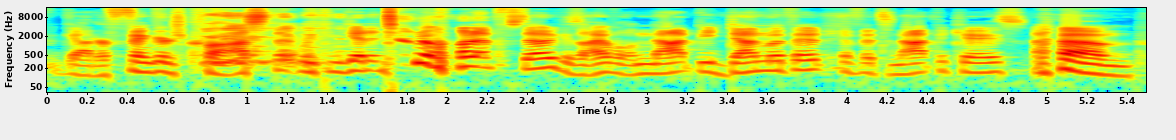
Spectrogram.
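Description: Energetic man ranting on a podcast. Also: on the high side, a little fast. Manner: energetic, ranting, laughs often. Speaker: podcast host. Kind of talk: casual podcast chat. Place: home.

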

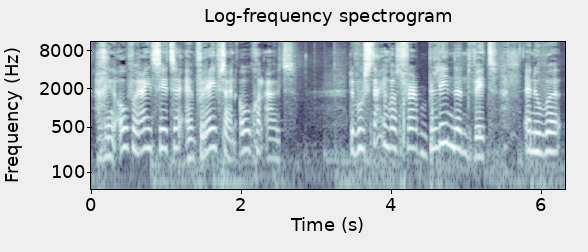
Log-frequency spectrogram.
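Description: A woman's voice: medium pitch, a little hiss or hum. A woman narrating a storybook expressively, with vivid storytelling. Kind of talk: storybook reading.

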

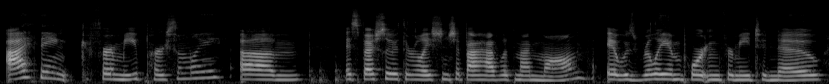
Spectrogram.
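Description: A woman's voice: on the high side, steady tone, normal speed, fairly bright tone. A young woman guest talking casually and earnestly, with lots of ums and likes. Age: young adult. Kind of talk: casual conversation.

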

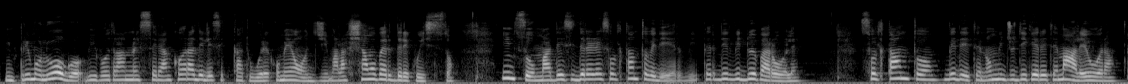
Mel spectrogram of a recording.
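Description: A woman's voice: medium pitch, fairly quick, close to an everyday voice. Woman voicing a guarded, playfully teasing young woman for an audiobook. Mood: frank. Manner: frank, gently teasing. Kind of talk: audiobook reading of a classic novel.

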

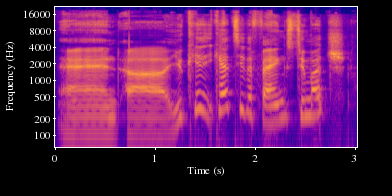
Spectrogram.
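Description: A man's voice: mid-range voice, wildly swooping pitch, unhurried, pushed and bright, clean tone. A man from Canada hosting a podcast, chatting casually and rambling with many restarts and digressions. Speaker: podcast host. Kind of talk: casual interview chat.

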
